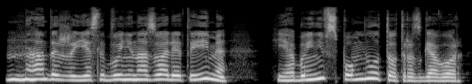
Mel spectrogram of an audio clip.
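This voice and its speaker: A woman's voice: mid-range voice, a little fast, darkish tone, dry recording, clean studio sound, voice pushed up, natural voice. A woman voicing a wary, firm mother who doubts what she is told, in an audiobook reading. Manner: skeptical, firm.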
